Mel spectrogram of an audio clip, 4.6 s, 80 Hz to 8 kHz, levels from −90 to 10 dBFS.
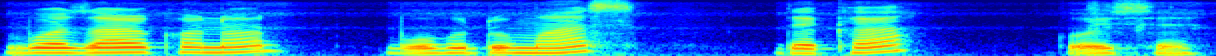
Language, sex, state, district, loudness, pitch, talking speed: Assamese, female, Assam, Sonitpur, -16 LUFS, 210 Hz, 65 wpm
